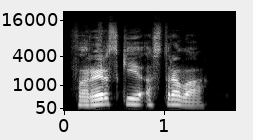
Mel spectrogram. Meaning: Faroe Islands (an archipelago and self-governing autonomous territory of Denmark, in the North Atlantic Ocean between Scotland and Iceland)
- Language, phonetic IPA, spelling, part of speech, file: Russian, [fɐˈrɛrskʲɪje ɐstrɐˈva], Фарерские острова, proper noun, Ru-Фарерские острова.ogg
